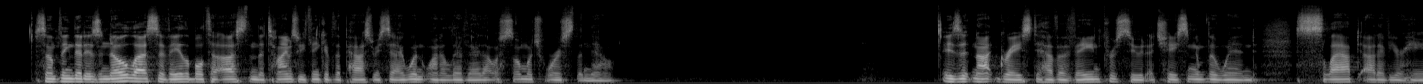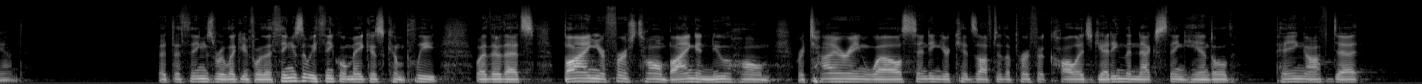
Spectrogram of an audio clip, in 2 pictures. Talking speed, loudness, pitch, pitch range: 195 wpm, -27 LUFS, 115 Hz, 105-120 Hz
